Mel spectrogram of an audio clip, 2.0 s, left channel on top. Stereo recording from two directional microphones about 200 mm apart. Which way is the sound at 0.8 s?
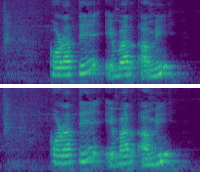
55° left (ahead or behind).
